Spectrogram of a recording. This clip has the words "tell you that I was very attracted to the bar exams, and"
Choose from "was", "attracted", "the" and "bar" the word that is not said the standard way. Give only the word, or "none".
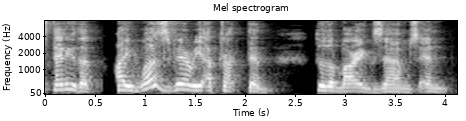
none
